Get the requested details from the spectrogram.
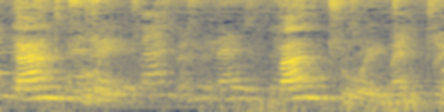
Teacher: सो पैन पे जोर देना है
